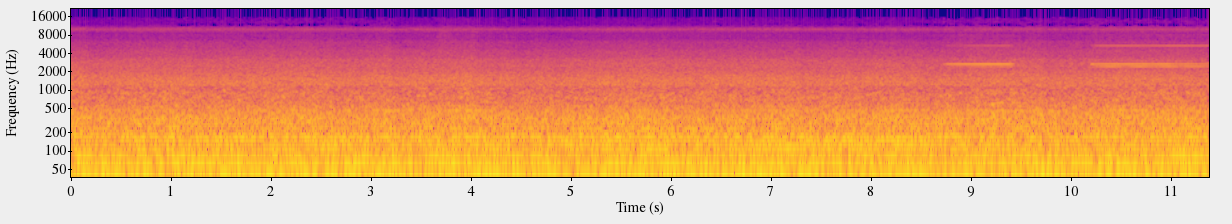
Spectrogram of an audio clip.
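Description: MRT-3 light-rail train running, a steady loud rumble of wheels and motors heard from the ride. Near the end a thin high steady whine comes in briefly, then returns and holds.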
